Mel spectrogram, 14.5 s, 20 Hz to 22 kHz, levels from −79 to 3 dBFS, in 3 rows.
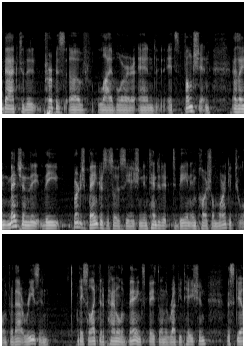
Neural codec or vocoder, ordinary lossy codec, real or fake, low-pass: codec, 16 kHz, 16 kbps, FreqCodec, larger model; Opus, 24 kbps; fake; 7.2 kHz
